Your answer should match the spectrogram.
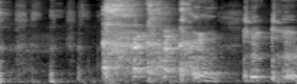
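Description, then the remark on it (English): A loud, chesty cough from a person just out of a really bad chest infection: several short rough hacks, then one long harsh fit followed by two quicker coughs, with no talking. “And no matter how much time we spend, if you're going to cough like that, we're going to...”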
